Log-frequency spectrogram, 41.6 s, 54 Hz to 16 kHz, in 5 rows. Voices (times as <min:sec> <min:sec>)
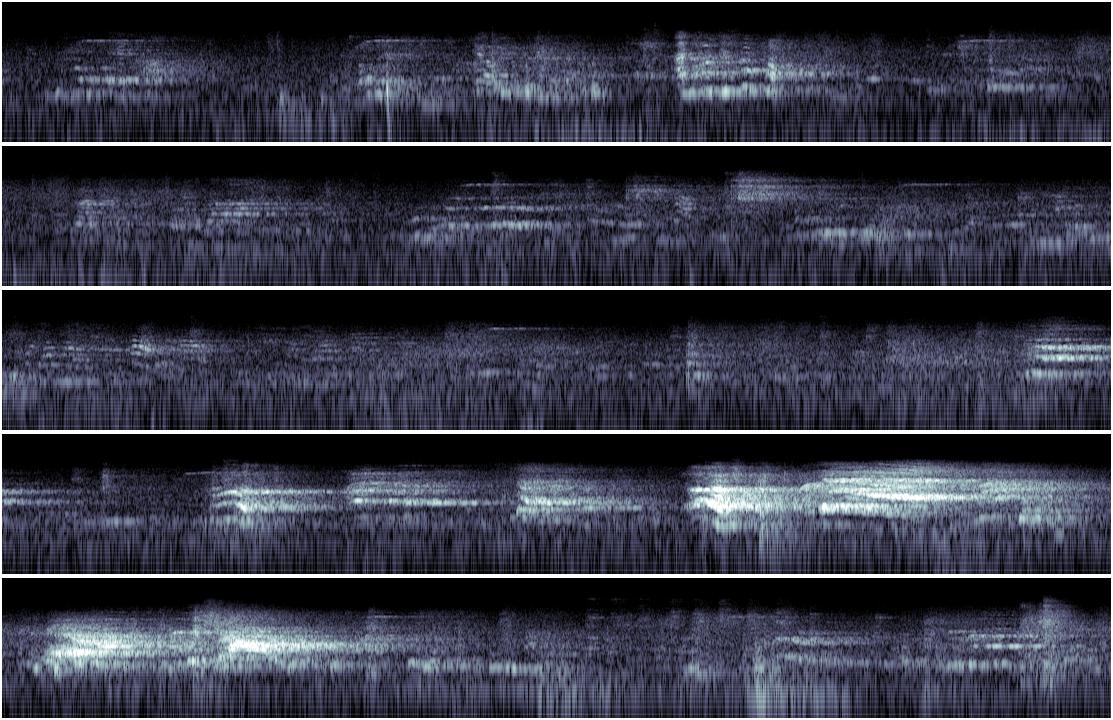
0:24.2 0:41.5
